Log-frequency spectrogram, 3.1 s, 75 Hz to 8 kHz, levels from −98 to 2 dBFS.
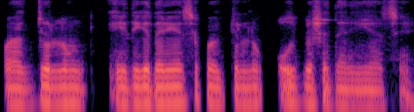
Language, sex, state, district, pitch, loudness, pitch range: Bengali, male, West Bengal, Jalpaiguri, 105 Hz, -35 LUFS, 100-110 Hz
